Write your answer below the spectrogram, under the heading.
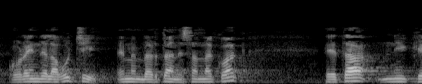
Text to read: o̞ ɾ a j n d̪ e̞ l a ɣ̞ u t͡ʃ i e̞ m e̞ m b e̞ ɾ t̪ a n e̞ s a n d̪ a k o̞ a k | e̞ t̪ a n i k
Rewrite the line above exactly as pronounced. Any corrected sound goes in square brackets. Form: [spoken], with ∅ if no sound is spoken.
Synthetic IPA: o̞ ɾ a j n d̪ e̞ l a ɣ̞ u t͡ʃ i e̞ m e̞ m b e̞ ɾ t̪ a n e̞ s a n d̪ a k o̞ a k | e̞ t̪ a n i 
